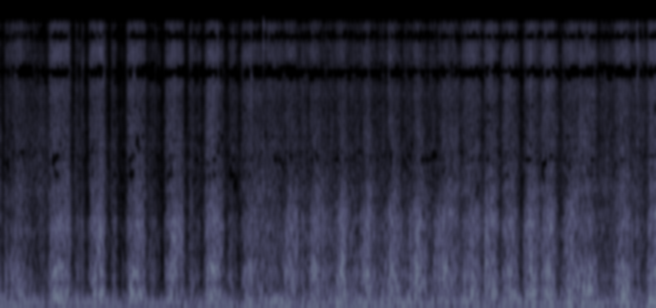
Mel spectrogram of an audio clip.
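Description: Short fingernails scratch a solid, flat beige looped-pile woven rug, with a pink brush lying idle at its edge. Soft, dry scratching and rustling comes in repeated strokes roughly once a second over a steady low rumble.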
